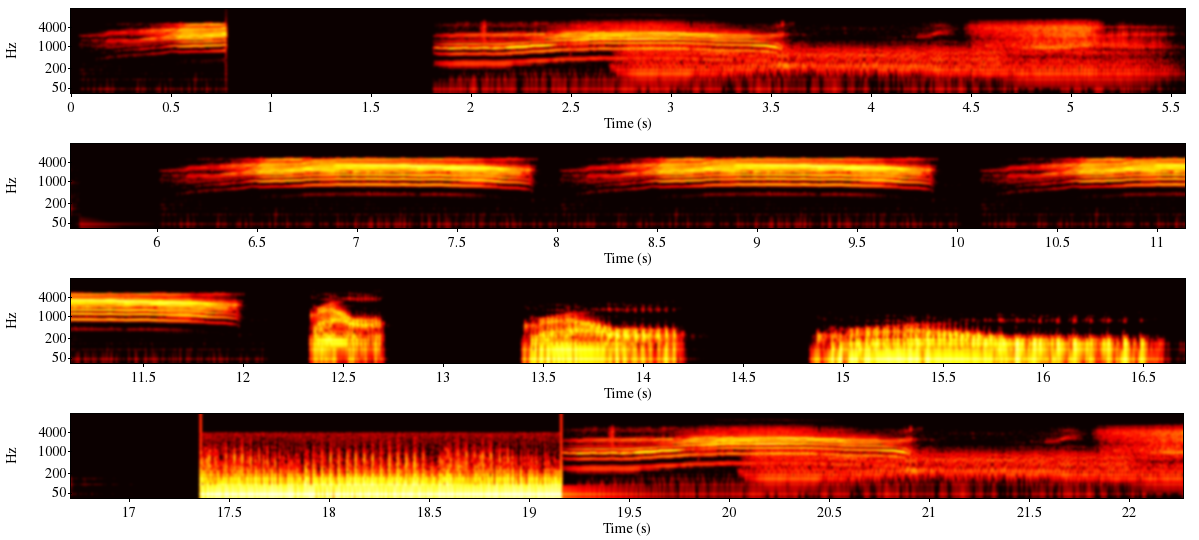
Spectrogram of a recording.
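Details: Domestic cat attacking her kitten, loud drawn-out yowling wails with rising and falling pitch repeated in long bursts, then harsh noisy hisses and short growly blasts before another yowl.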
